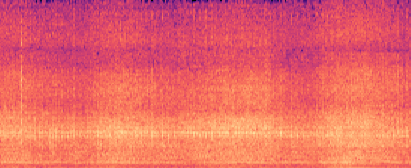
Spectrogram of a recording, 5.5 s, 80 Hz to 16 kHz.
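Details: 2010 Kia New Morning, 30,000 km, no fault codes, idling steadily with hood open; small petrol engine gives an even hum with no knocks or rattles: normal idle.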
